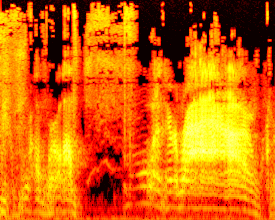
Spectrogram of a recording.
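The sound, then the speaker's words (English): A person imitates dogs, growling and snarling in two rough, strained bursts, a short one then a longer, louder one, with no other sounds around. “Now … is dogs.”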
